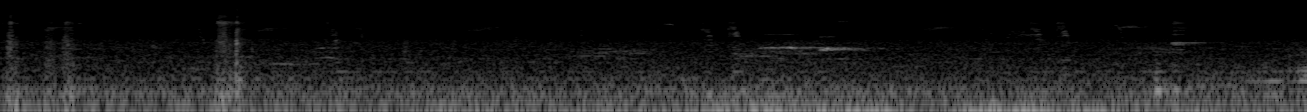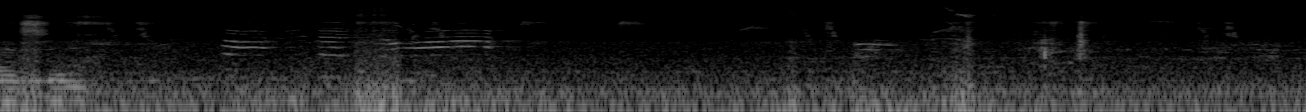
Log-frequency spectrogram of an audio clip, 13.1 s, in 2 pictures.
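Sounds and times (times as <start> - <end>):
faint bird chirps: 0.1 - 13.0.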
